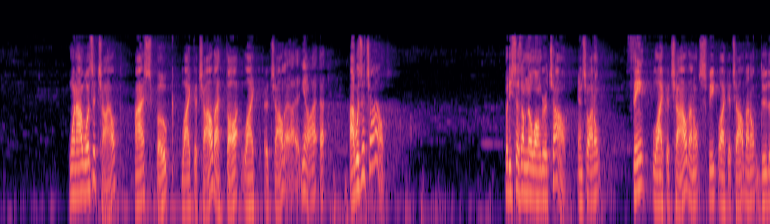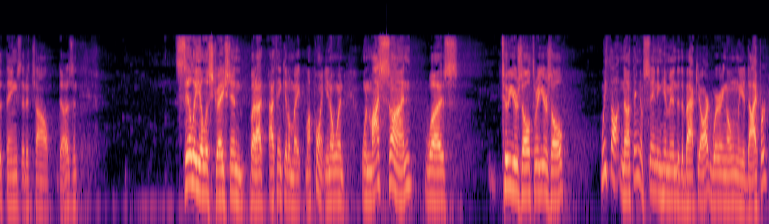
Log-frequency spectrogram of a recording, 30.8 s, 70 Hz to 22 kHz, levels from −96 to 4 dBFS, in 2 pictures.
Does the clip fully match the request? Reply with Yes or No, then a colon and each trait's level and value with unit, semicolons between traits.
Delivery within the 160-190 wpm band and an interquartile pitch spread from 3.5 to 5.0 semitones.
Yes: average, 180 wpm; average, 4.2 semitones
